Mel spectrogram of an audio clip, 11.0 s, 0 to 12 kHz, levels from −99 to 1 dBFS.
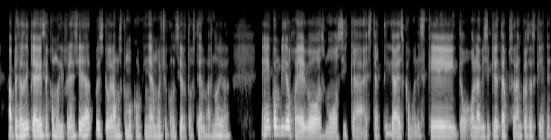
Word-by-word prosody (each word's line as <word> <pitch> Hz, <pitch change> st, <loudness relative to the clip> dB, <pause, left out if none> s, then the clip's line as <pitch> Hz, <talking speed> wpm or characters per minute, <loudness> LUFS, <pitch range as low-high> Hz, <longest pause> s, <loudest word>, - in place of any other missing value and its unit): a 110 Hz, -, +1 dB
pesar 125 Hz, +1 st, +4 dB
de 150 Hz, +3 st, +6 dB
que 145 Hz, -, +4 dB
había 120 Hz, +1 st, +8 dB
esa 140 Hz, +4 st, -1 dB
como 135 Hz, -3 st, -1 dB
diferencia 120 Hz, +4 st, 0 dB
de 130 Hz, -, +5 dB
edad, 145 Hz, +2 st, +4 dB
pues, 140 Hz, -1 st, -1 dB
logramos 115 Hz, +3 st, 0 dB
como 120 Hz, -2 st, -4 dB
congeniar 115 Hz, -1 st, -4 dB
mucho 120 Hz, +3 st, -5 dB
con 110 Hz, -5 st, -7 dB
ciertos 110 Hz, +3 st, -6 dB
temas, 115 Hz, +3 st, -5 dB
¿no? 125 Hz, +2 st, -1 dB
Ya, 125 Hz, +1 st, -2 dB, 0.6 s
eh, 165 Hz, 0 st, +1 dB
con 170 Hz, -1 st, +4 dB
videojuegos, 110 Hz, -9 st, +4 dB
música, 105 Hz, 0 st, -5 dB
este, -, -, -10 dB
actividades 110 Hz, -11 st, -2 dB
como 110 Hz, -1 st, -9 dB
el 135 Hz, -, -10 dB
skate, 115 Hz, -2 st, +2 dB
o 105 Hz, -, -3 dB
o 110 Hz, +1 st, -4 dB
la 105 Hz, -1 st, 0 dB
bicicleta, 115 Hz, +3 st, -2 dB
pues, -, -, -18 dB
eran 115 Hz, +1 st, -2 dB
cosas 115 Hz, +1 st, -4 dB
que -, -, -8 dB
115 Hz, 200 wpm, -21 LUFS, 110-130 Hz, 0.6 s, había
